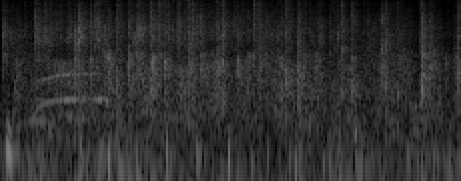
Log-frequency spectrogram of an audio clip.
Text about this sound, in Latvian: Nu, Skaļiem aplausiem sēdam Kārlis Tilkuts.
